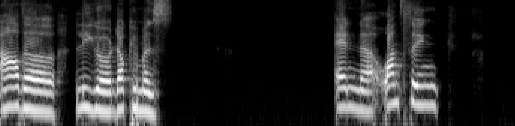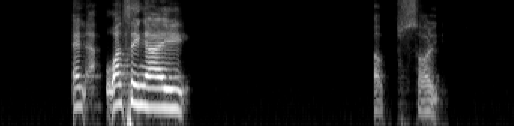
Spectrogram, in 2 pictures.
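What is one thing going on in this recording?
A woman speaks calmly into a microphone in a large room, in short phrases with pauses.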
